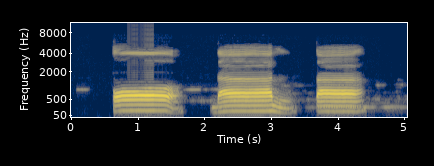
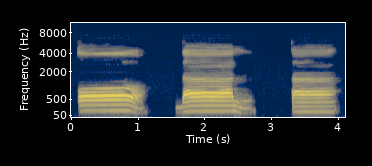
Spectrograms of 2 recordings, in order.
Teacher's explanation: 11 number মাখরাজ, জিহ্বার আগা সামনের উপরের 2 দাঁতের গোড়ার সঙ্গে লাগিয়ে উচ্চারিত হয়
